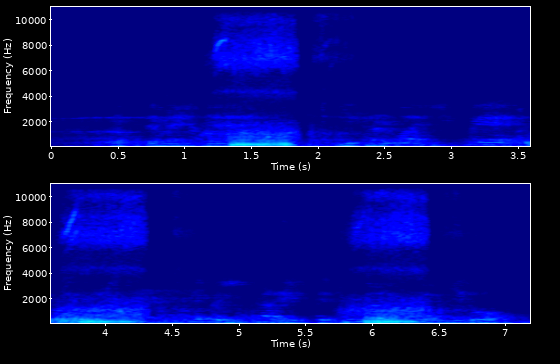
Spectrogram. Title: Snoring puppy zzz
